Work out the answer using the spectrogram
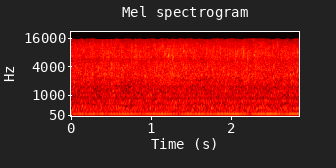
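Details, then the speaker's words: Whirlpool direct-drive washer not fully draining in the allotted time, during the neutral drain: a steady watery rush over a low pump drone. The pump works, but the stream weakens, a slow drain from a blocked drain hose outlet. "everything is doing what it's supposed to but yet there is a problem we're gonna have to wait and see if it manifests we're still draining we still have that stream which has weakened a bit"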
